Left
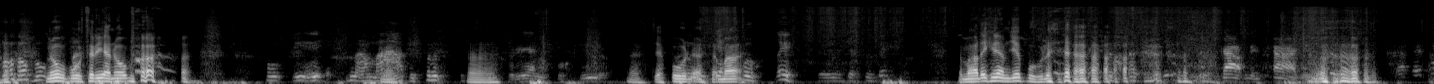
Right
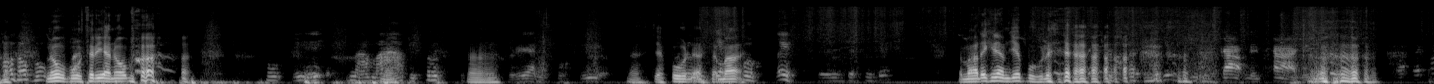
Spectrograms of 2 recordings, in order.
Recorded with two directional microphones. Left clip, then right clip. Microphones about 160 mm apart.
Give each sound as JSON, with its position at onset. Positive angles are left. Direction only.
{"t": 0.0, "sound": "speech", "side_deg": 0}
{"t": 4.6, "sound": "speech", "side_deg": 5}
{"t": 6.2, "sound": "speech", "side_deg": 5}
{"t": 9.6, "sound": "speech", "side_deg": 10}
{"t": 12.2, "sound": "speech", "side_deg": -25}
{"t": 13.1, "sound": "speech", "side_deg": 5}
